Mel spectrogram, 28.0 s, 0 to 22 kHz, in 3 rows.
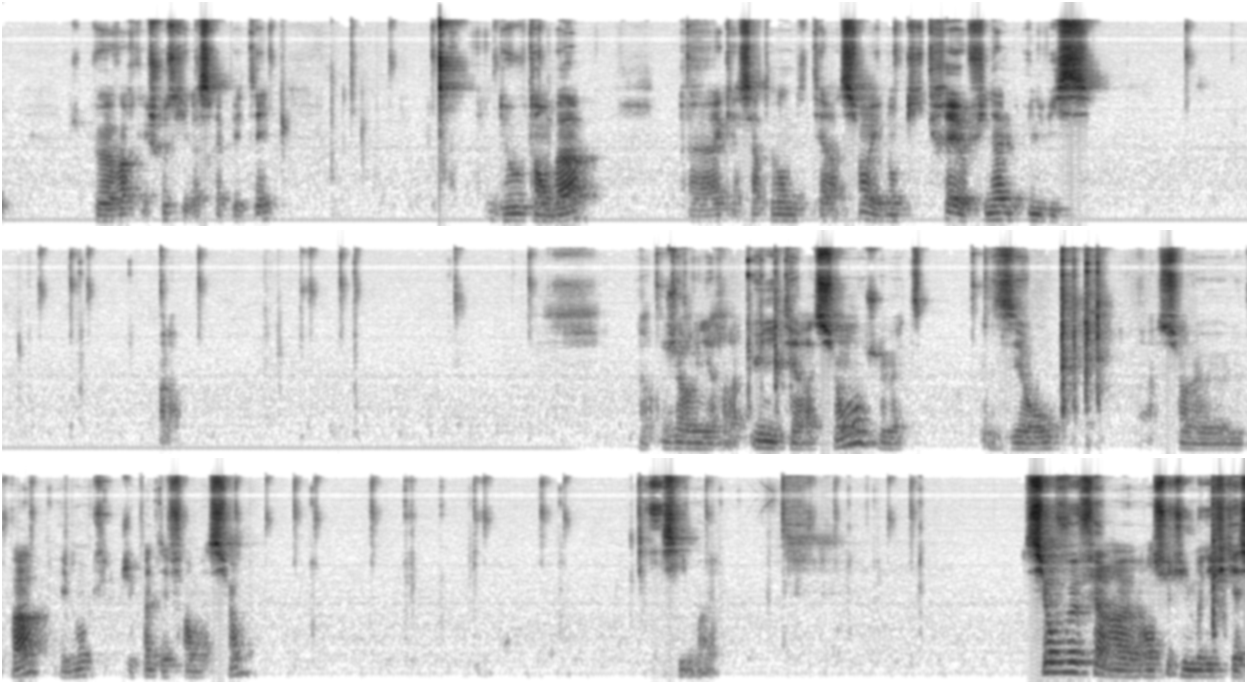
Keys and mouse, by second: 0.8 middle click, 1.5-5.2 middle drag, 5.2-7.1 drag, 7.1-8.7 middle drag, 9.0 middle click, 14.3-16.2 drag, 16.6-18.7 drag, 27.8 Tab.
